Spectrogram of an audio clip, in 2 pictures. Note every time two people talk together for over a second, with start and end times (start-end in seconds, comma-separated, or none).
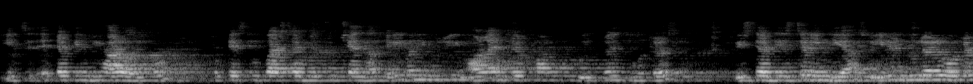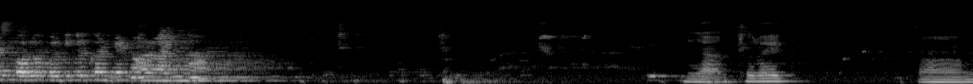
none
